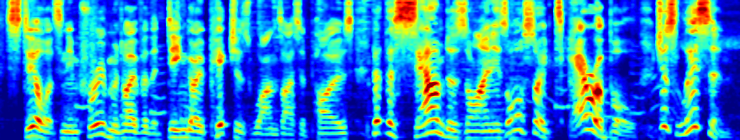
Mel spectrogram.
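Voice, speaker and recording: A man's voice: a little high, sing-song, moderate pace, hardly any pauses, sharp tone. A man delivering scripted comedic review commentary in a sarcastic, exasperated, sweary manner. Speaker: video reviewer, host. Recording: music playing behind the voice. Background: background music.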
